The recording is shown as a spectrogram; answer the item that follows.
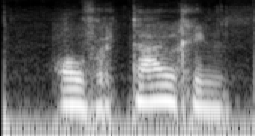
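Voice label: "overtuiging", Dutch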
